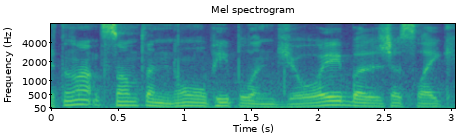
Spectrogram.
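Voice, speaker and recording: A man with ordinary pitch variation. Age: 20s. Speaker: streamer. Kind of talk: casual chat. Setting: live stream. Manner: halting.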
